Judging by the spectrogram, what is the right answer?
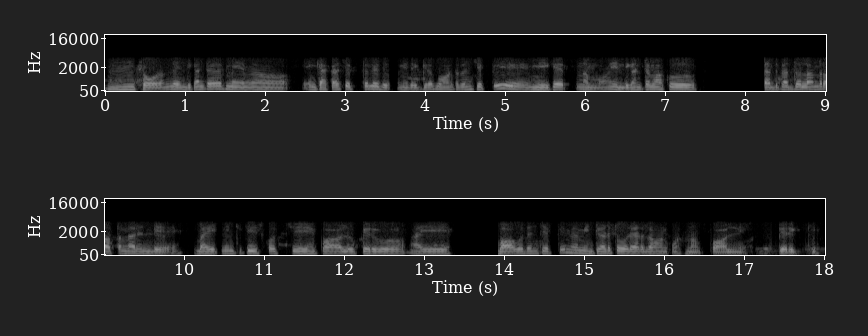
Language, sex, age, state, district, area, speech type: Telugu, male, 18-30, Andhra Pradesh, West Godavari, rural, conversation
